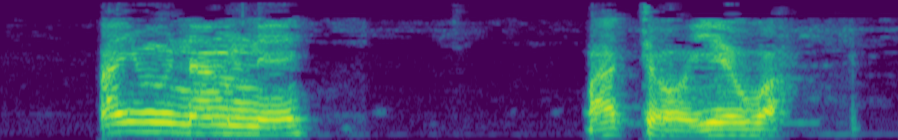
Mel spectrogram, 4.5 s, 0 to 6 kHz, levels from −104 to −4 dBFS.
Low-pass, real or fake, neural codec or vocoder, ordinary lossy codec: 5.4 kHz; fake; vocoder, 44.1 kHz, 128 mel bands every 512 samples, BigVGAN v2; MP3, 24 kbps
